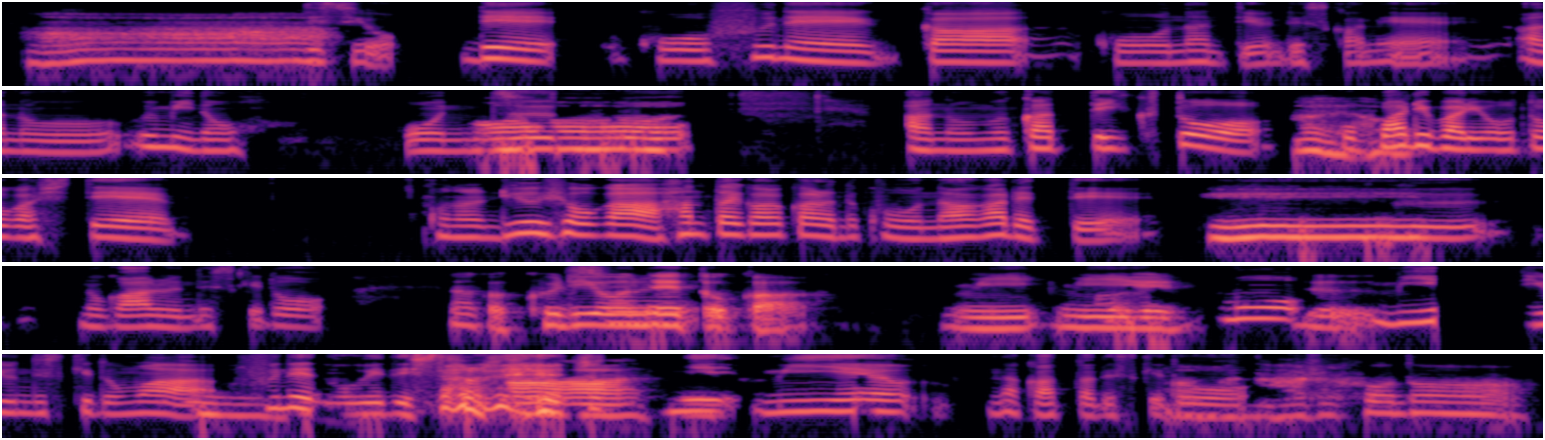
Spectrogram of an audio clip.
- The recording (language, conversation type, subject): Japanese, unstructured, 最近、自然の美しさを感じた経験を教えてください？
- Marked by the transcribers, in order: drawn out: "ああ"; distorted speech; laughing while speaking: "したので"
